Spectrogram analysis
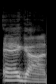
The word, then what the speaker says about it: AGON: this and it's a Greek word it's uh Egon is how he pronounces it um and it's the newest thing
